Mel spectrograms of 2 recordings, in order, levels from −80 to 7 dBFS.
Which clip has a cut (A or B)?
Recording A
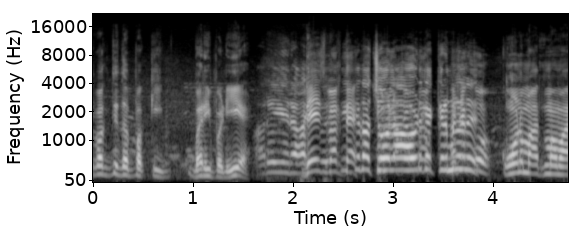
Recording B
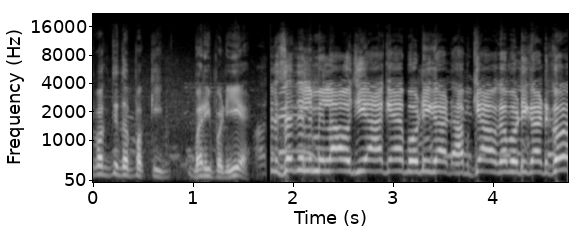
B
